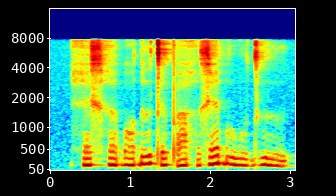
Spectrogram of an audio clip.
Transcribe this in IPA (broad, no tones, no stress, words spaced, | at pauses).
hɛxhɜɓɔ ɗɯtʼɘpʼahəx ɛɓuwu dʱɯ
